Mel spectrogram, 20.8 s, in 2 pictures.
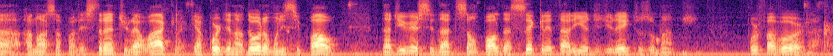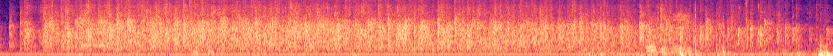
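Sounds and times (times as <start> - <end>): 
speech: 0.0 - 8.7, 9.4 - 10.5, 18.5 - 19.0
audience applause: 10.3 - 20.8.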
